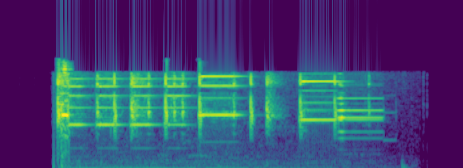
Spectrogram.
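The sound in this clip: An incoming phone call rings in on a radio call-in show as a bright electronic ringtone. Many quick tonal notes form a chirpy melody that plays loud and alone for a few seconds before stopping.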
